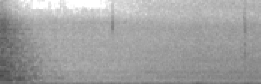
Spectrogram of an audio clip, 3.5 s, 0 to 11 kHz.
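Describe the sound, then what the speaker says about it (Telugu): A train pulling out of Ajmer station sounds a loud horn at the start, then a steady low rumble of rolling railcars continues close by without talk. "3:46కి మన ట్రైన్ అయితే స్టార్ట్ అయిపోయింది ఫ్రమ్ అజ్మీర్"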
